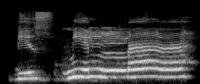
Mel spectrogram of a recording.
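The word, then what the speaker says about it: بِسْمِ اللَّهِ: Lalu bismillah. Bismillah. Dibaca dengan sedikit menambah panjang pada la. Karena apa? Dua harakat tadi ya.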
